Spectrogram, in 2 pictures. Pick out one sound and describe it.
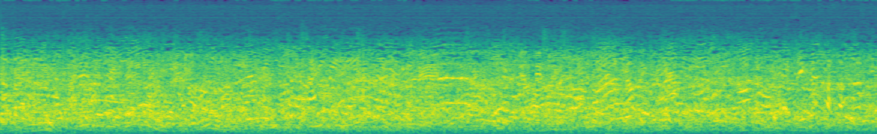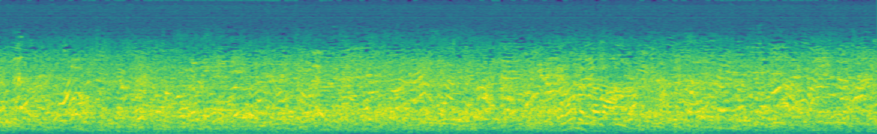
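A crowd of men and women chatters loudly all around in a large echoing hall.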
